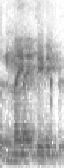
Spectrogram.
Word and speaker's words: Naitik: Sir, a bit of correction. It is pronounced as Naitik. It is Naitik, okay, sir.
